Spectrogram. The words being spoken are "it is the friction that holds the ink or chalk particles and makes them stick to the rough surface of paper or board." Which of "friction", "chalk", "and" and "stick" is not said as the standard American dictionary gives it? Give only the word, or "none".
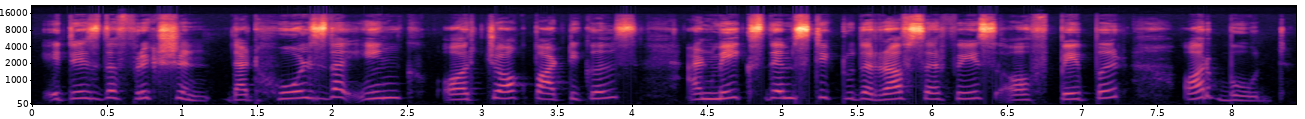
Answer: none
